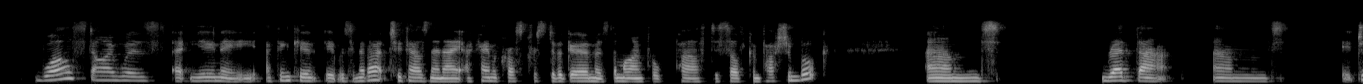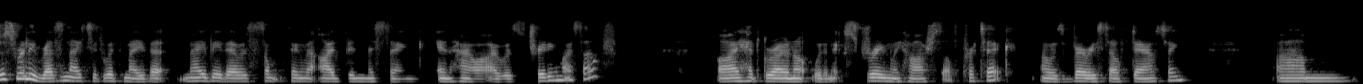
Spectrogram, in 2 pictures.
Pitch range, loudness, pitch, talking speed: 145-180 Hz, -29 LUFS, 150 Hz, 145 wpm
